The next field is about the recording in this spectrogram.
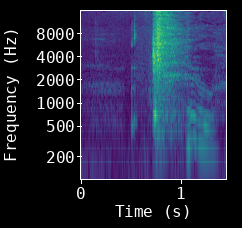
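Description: A single loud cough-sneeze: a quick sharp intake of breath, then an explosive burst that trails off into a short voiced groan.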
